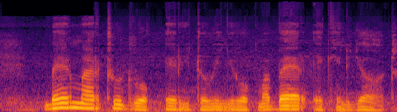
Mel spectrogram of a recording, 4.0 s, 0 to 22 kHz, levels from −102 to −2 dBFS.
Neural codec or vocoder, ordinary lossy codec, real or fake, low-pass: vocoder, 44.1 kHz, 128 mel bands every 256 samples, BigVGAN v2; Opus, 24 kbps; fake; 19.8 kHz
